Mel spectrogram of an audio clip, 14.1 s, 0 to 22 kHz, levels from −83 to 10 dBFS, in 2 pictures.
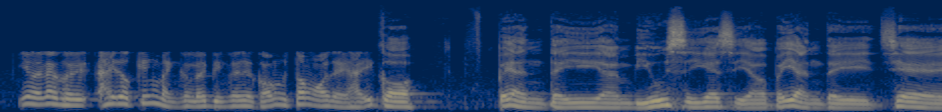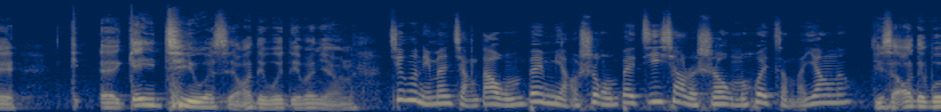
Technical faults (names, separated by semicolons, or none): input switched to a poorer device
